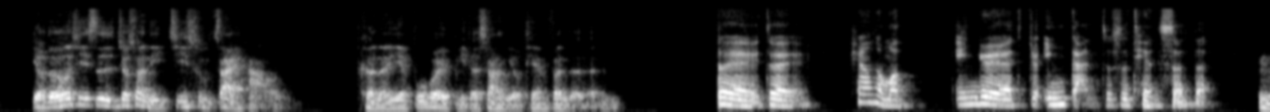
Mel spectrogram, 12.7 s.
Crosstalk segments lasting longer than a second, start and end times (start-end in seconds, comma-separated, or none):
none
